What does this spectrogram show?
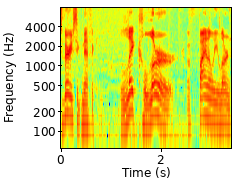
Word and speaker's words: Leclerc: Leclerc, I finally learned how to say it, bro.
